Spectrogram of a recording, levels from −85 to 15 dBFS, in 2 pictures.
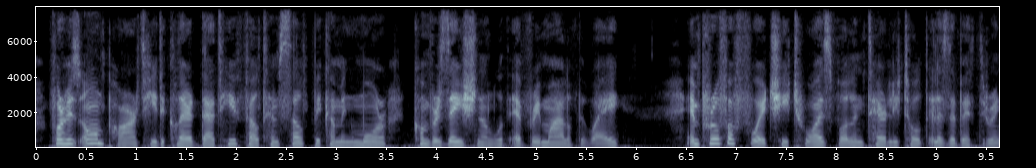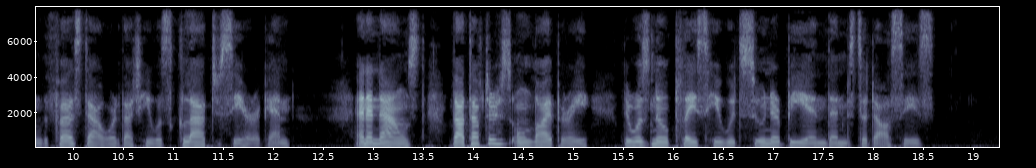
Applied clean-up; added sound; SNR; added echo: none; none; none; none.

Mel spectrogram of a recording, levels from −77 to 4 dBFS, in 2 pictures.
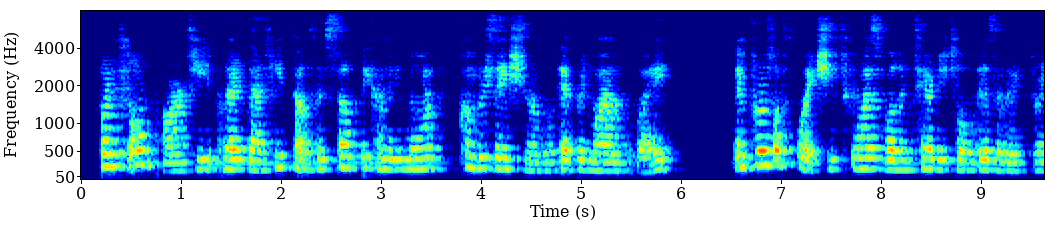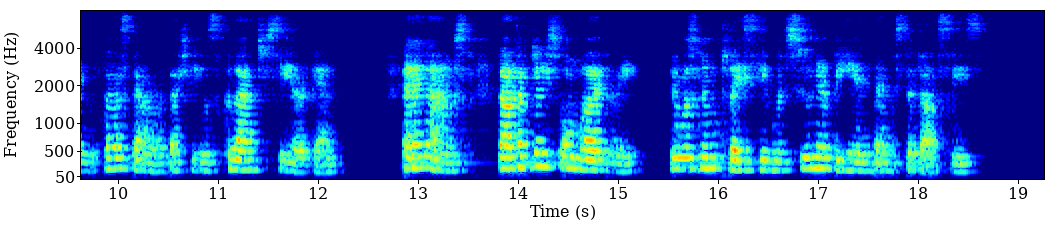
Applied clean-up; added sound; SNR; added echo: neural mask model DeepFilterNet 3.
